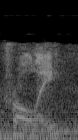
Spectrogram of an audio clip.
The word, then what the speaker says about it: Crowley: be have his name pronounced Crowley to rhyme with holy and the satanists today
